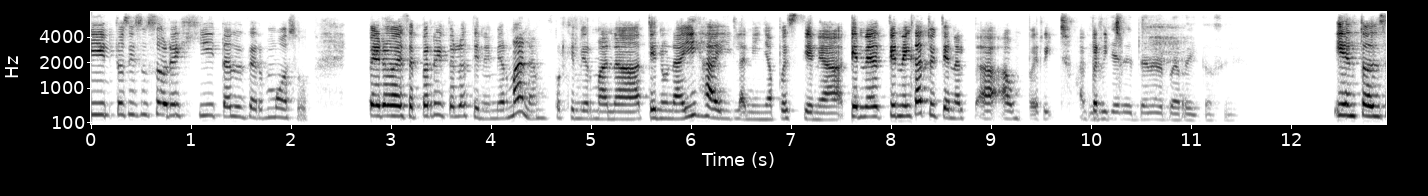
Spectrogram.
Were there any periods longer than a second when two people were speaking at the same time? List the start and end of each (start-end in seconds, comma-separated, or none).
none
